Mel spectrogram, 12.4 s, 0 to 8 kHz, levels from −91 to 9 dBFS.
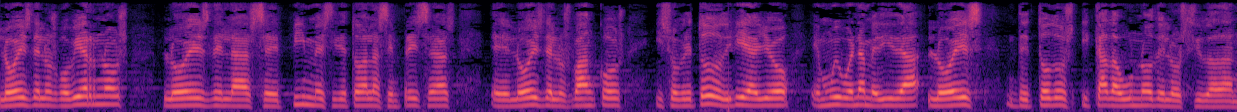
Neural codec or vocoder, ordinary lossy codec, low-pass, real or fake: none; none; 7.2 kHz; real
